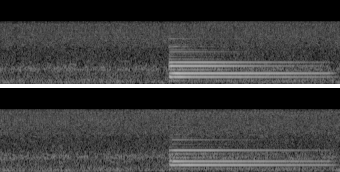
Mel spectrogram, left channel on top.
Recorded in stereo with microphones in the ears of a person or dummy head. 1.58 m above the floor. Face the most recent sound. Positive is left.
turn(degrees=55)  # may be behind; listen again after turning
